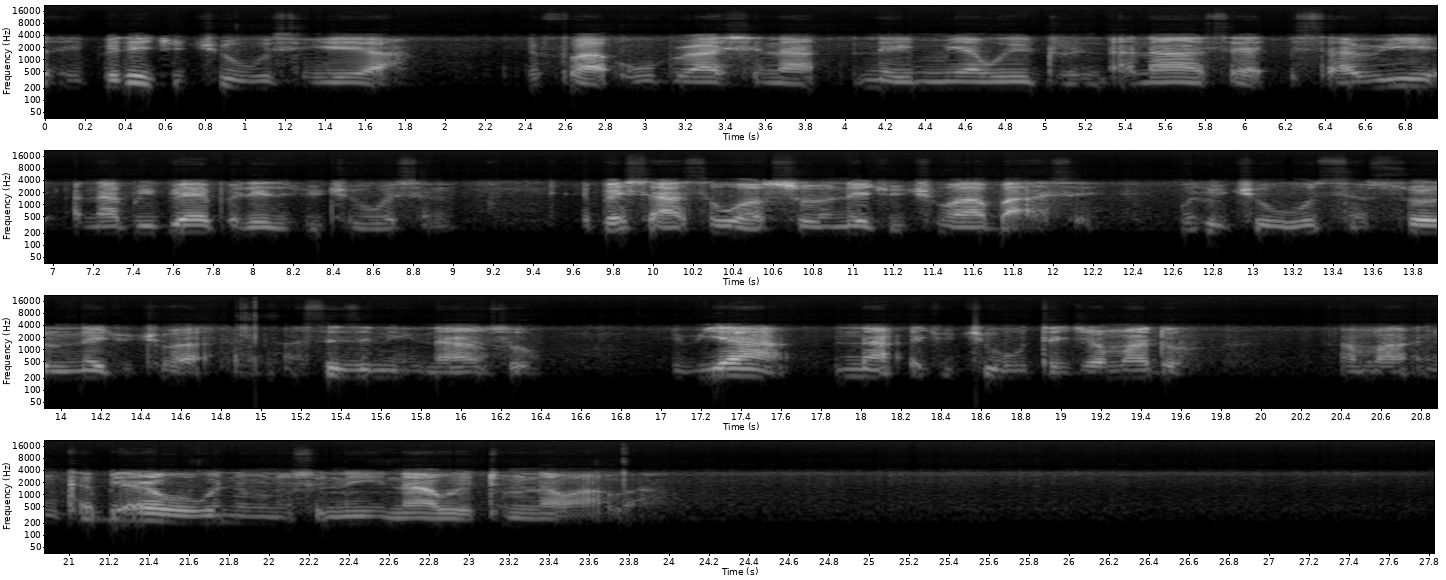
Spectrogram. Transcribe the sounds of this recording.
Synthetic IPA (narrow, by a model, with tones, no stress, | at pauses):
e˨pʰæ˨de˦˨t͡ɕʰᶣu˦t͡ɕʰu˦˨wʊ˦sĩ˨je˦a̰˨ | ɛ˦fa˨wʊ˦bɾa˦˨ɕɪ˦nã̰˨nã˦˨˦mĩ˦a˦we˦du˨n˨a̰˨nãː˦˨sɛ˦sa˨ɥi˦e˦a˨nãː˨˦˨bɾi˦bi˦a˦e˨pʰɛ˨dɪ˦˨d͡zi˨t͡ɕʰᶣu˨t͡ɕʰu˦˨wɔ˦sɪ̃˨nʊ̃˨ | ɛ˨bɛ˦ɕa˨sɪ˦wɔ˨sʊ˦ɾnã˦˨t͡ɕʰᶣu˨t͡ɕʰu˦a˦˨ba̰ː˨sɪ̰˨ | wɛ˦d͡ʑʰᶣu˨t͡ɕʰu˦˨wʊ˦sĩ˨sʊ˦ɾnã˦˨d͡ʑᶣu˨t͡ɕʰu˦a̰˨a˨sɛ˦d͡zɪ˦nɪ̃˦ɲĩ˨nãː˨˦n̩˦sʊ˦ | e˨bi˦a˦˨ | nã˨ʔæ˨d͡ʑᶣu˦t͡ɕʰu˦˨wʊ˦tʰɛ˨d͡ʑa˨mã˦dʊ˨ | a˨mã˨ŋ̩˨kʰa˦bi˦a˦ɾa˦wɔ˨wɛ˦nʊ̃˨m˦nʊ̃˨sʊ˦nʊ̃˦jĩ˨nãː˨˦wɔ˨æ˨tʰũ˦mnã̰˨wɔ̰˨a̰˨ba̰˨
